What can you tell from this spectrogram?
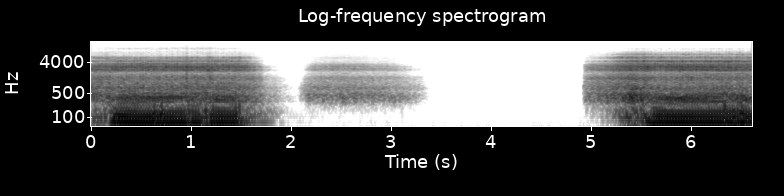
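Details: Loud, rough, rattling snores on the in-breath with a quieter breath out between them; snoring.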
